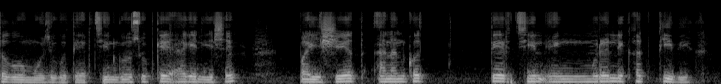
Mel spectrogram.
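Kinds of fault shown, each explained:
Opus compression: Heavy roughness and graininess run through the speech, likely from Opus in its music mode starved at about 12 kbps, filling bands with folded or noise content. A spectrogram shows a hard ceiling at 12.5 kHz and speckled, smeared harmonics.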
